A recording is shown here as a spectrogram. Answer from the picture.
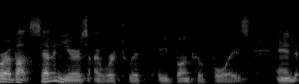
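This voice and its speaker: Here is a man with an American accent and an ordinary speaking voice, pitched fairly low. His intonation is lively. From US Upper Midwest. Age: 30s. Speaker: podcast host. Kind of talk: audition video monologue.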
